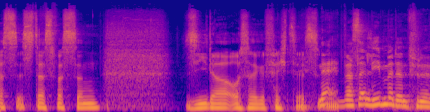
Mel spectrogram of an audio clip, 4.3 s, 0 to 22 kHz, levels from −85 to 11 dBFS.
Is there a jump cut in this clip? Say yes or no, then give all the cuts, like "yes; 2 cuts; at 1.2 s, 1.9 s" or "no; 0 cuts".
yes; 1 cut; at 3.4 s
